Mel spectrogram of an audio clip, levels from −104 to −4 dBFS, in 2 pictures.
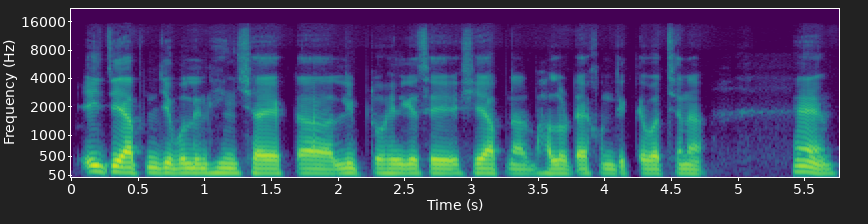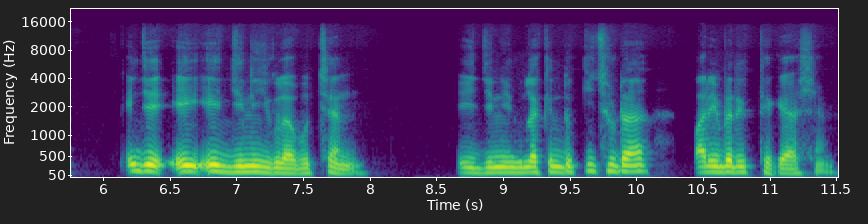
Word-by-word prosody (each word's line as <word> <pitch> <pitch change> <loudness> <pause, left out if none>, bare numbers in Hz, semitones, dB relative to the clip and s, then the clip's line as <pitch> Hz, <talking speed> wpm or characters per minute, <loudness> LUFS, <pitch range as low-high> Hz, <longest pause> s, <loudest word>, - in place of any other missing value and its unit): এইযে 140 -1 +2
আপনি 120 - -8
যে 115 - +1
বললেন, 110 -1 0
হিংসায় 105 -1 -1
একটা 105 +1 -7 0.3
লিপ্ত 110 -3 -5
হয়ে 105 0 -1
গেছে, 105 +1 -2 0.2
সে 110 - -4
আপনার 100 -2 -9
ভালোটা 100 -1 -4
এখন 105 - -15
দেখতে 95 +2 -11
পাচ্ছে 100 0 -5
না, - - -4 0.8
হ্যাঁ? 130 -6 0 0.6
এইযে 155 -1 +7 0.2
এই 285 - +10
এই 150 - +9
জিনিসগুলা 130 -5 +5
বুঝছেন 110 0 -3 0.9
এই 115 - -2
জিনিসগুলা 120 +1 +2
কিন্তু 130 0 +1
কিছুটা 150 -2 +1 0.5
পারিবারিক 130 0 +3
থেকে 110 -2 -3
আসে 100 - -16
115 Hz, 150 wpm, -21 LUFS, 105-135 Hz, 0.9 s, এই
